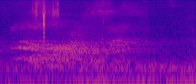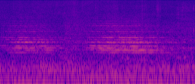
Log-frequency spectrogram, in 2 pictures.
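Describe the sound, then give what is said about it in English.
A train rumbles steadily, a low continuous roar filling the space, with a sustained horn-like tone sounding through the second half as it passes. “Not so much the train affecting my sleep, but the train affecting Mass.”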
